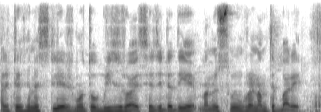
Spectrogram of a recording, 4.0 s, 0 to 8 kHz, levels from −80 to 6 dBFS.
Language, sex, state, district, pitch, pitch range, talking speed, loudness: Bengali, male, Tripura, West Tripura, 120 Hz, 110-135 Hz, 180 wpm, -16 LUFS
